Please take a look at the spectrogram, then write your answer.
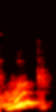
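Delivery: high rising whoop sound effect; swooping "whoop". Retold or imitated. Telling how they switch the fake Brook in, whoop effect. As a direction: imitate a quick swap with an upward whoop. Imitates the swap movement.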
